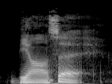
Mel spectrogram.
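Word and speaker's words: Beyoncé: Beyonce, rhymes with fiancé, right.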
